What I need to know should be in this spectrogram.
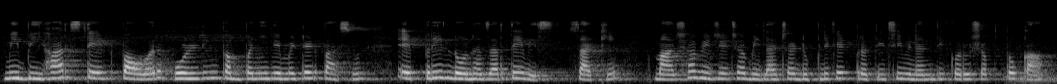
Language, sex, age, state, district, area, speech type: Marathi, female, 18-30, Maharashtra, Ratnagiri, rural, read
